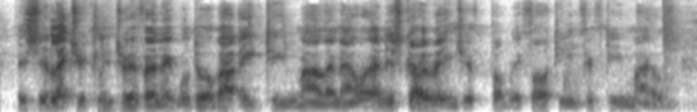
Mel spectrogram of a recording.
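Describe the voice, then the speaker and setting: A man's fairly low voice in a British accent, fairly even in intonation, over noticeable background noise. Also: fairly quick pace, hardly any pauses. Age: 60s. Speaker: vlogger, army veteran. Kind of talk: casual vlog monologue.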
